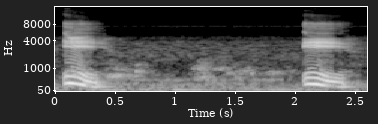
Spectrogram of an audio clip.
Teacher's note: And in the short E, the lips are relaxed and the central front area of the tongue is in central high area of the mouth for this sound. Then stretch out your lips a little, and that's a short E.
